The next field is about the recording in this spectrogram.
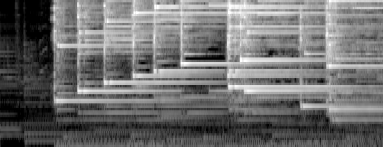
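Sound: phone call ringback tone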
